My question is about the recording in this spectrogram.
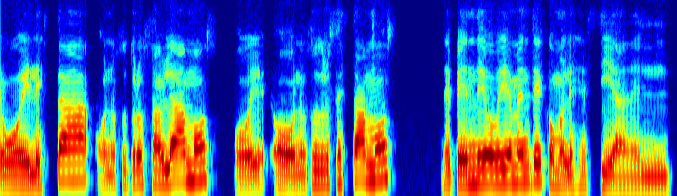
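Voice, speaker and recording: A woman's voice: fairly low pitch, dry recording, lo-fi sound. A woman with an Argentine Spanish accent, teaching English in an online class, explaining patiently and repeating herself with many fillers. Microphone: computer mic on a video call.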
